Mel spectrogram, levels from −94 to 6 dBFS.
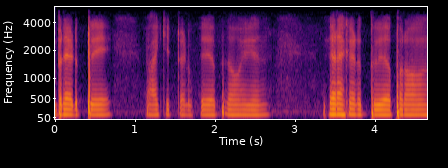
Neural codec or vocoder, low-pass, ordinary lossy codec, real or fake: codec, 24 kHz, 0.9 kbps, WavTokenizer, medium speech release version 2; 5.4 kHz; none; fake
